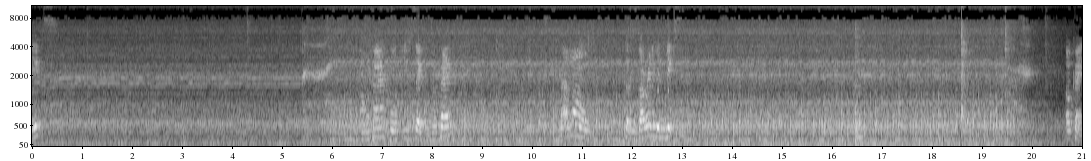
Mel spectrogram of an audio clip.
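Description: An electric stand mixer whirs steadily as it beats a batter.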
